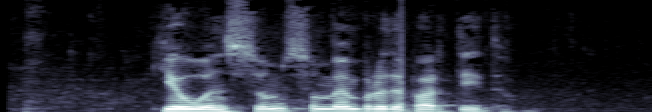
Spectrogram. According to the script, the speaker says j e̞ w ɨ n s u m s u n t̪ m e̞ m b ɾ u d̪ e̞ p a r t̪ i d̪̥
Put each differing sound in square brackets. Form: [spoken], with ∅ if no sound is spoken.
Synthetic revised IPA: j e̞ w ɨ n s u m s u n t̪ m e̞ m b ɾ u d̪ e̞ p a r t̪ i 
